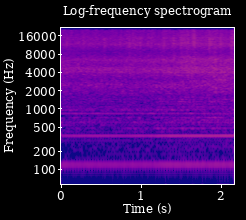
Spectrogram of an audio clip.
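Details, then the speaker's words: 1995 Harbor Breeze Summit ceiling fan with lit motor housing running at medium speed, the loudest setting: steady low hum with strong drone and faint buzz; heavy vibration felt through the tripod, bulb filaments shaking, quieter at lower speeds. "but it gets easier the slower it gets and medium is the loudest speed [Music] it vibrates a whole bunch every part of the same vibrating"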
